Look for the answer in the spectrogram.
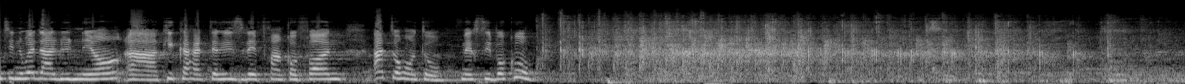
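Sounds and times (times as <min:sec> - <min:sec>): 
speech: 0:00.0 - 0:05.7
audience applause for panelists: 0:05.4 - 0:11.7.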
